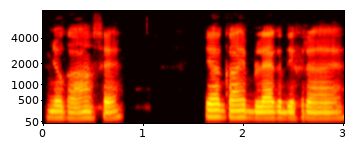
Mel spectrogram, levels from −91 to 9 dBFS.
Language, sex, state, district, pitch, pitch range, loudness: Hindi, male, Bihar, Lakhisarai, 120 Hz, 115-135 Hz, -21 LUFS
